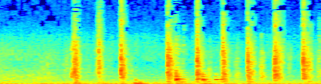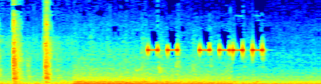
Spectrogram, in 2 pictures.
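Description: A quick run of sharp clicks and taps, then, about six seconds in, a laser receiver on a grade rod gives a string of short high beeps as it picks up the beam of a self-leveling rotary laser. A low rumble sets in underneath about five seconds in.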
